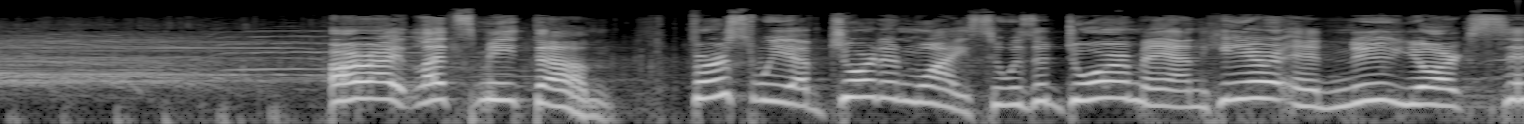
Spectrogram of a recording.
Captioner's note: applause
